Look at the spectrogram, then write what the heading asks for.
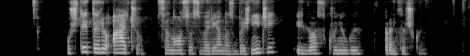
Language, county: Lithuanian, Vilnius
